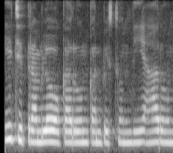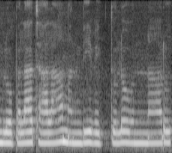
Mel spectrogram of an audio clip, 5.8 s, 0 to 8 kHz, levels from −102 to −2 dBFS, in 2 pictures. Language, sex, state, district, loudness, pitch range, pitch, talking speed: Telugu, female, Telangana, Mahabubabad, -17 LUFS, 210-220 Hz, 215 Hz, 125 wpm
